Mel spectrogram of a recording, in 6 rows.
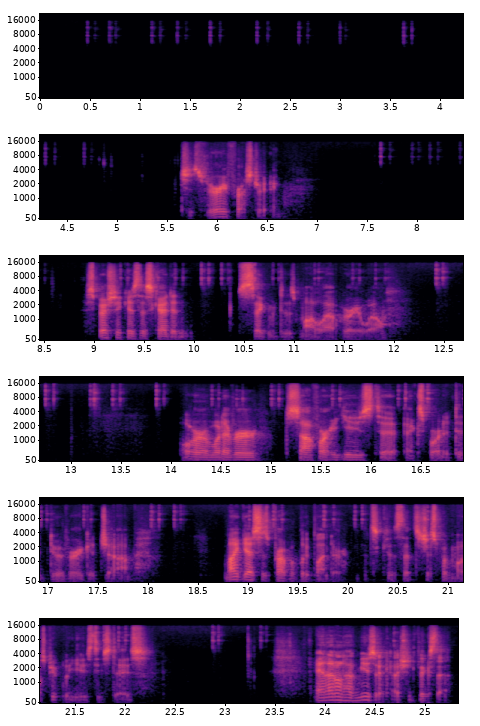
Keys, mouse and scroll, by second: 0.4-3.5 drag, 3.6 click, 4.3 click, 5.2 middle click, 6.1 middle click, 7.6 click, 9.2-12.3 drag, 12.4-15.5 drag, 15.6 click, 16.3-17.9 drag, 18.0 click, 19.0-20.6 drag, 20.8 click, 21.7 click, 22.9 click, 24.6 click.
